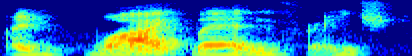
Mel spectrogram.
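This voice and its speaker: A man's voice: lowish voice, slow, echoey room, highs cut off. A man whose first language is Portuguese, speaking a casual language-learning diary and often restarting and searching for words.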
